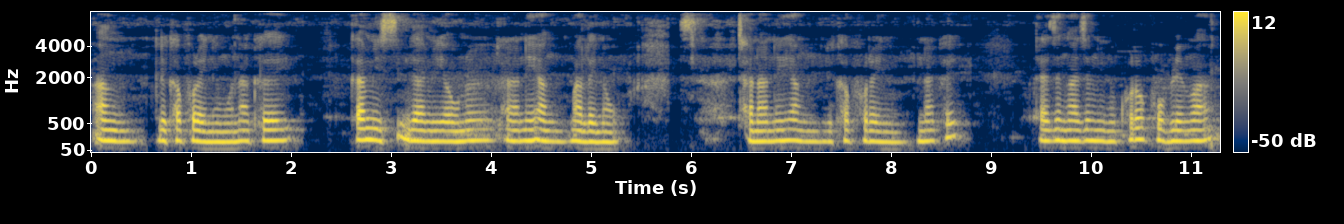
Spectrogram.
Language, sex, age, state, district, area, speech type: Bodo, female, 18-30, Assam, Kokrajhar, rural, spontaneous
